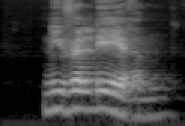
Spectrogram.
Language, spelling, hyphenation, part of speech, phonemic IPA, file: Dutch, nivelleren, ni‧vel‧le‧ren, verb, /ˌni.vəˈleː.rə(n)/, Nl-nivelleren.ogg
- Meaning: 1. to level economically 2. to level, to equalise, to flatten (physically or figuratively in senses not relating to economic distribution)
